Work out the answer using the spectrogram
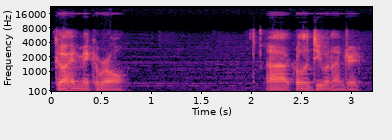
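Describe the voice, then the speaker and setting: A man narrating a tabletop game as game master, relaxed and thinking aloud as he goes. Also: low-pitched, brisk, soft background music. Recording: muffled, lo-fi recording.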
